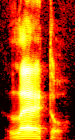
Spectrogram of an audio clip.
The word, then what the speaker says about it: léto: Leto that is summer. O is always pronounced uh like O in the English words dot a lot dot lot or o.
